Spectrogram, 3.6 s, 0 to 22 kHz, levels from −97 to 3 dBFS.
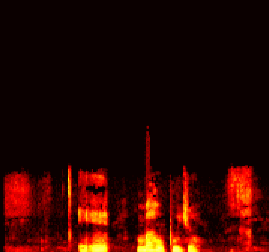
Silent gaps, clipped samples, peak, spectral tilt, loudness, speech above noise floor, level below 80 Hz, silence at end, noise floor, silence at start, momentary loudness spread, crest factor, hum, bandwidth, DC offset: none; under 0.1%; 0 dBFS; -6.5 dB/octave; -17 LUFS; 51 dB; -64 dBFS; 0.25 s; -66 dBFS; 0.9 s; 20 LU; 18 dB; none; 7.4 kHz; under 0.1%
